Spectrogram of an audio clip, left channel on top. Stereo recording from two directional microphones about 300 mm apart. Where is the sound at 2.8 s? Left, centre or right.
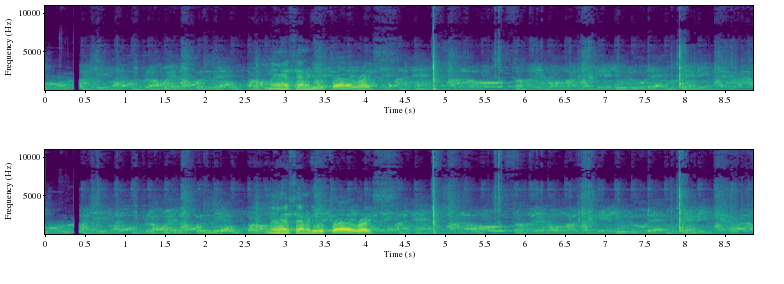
Right.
